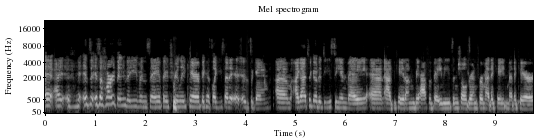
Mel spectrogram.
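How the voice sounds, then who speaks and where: A woman speaks loudly at a very fast pace. Her pitch is medium, with ordinary pitch variation. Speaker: community organizer and advocate. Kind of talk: interview.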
